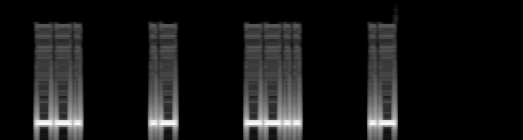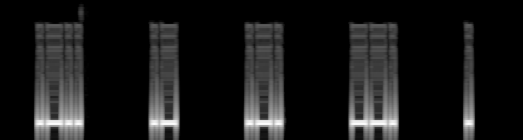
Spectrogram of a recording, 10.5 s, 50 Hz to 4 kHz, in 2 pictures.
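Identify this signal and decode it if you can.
Morse code, heard as a keyed tone, about 25 wpm, spaced as for 10 wpm, 550 Hz. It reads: GAZA LARGE
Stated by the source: Morse code news headlines broadcast at 10 wpm.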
